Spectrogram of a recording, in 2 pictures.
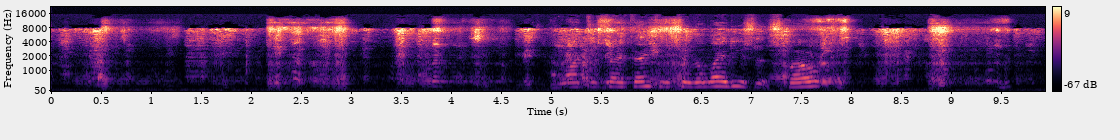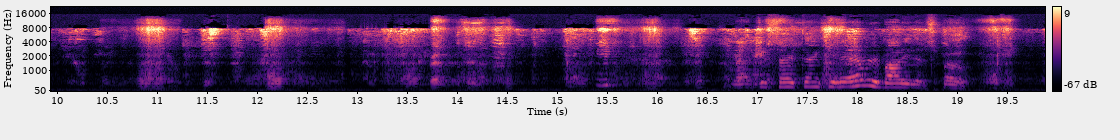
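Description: Short bursts of static and garbled sound play from a small loudspeaker.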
